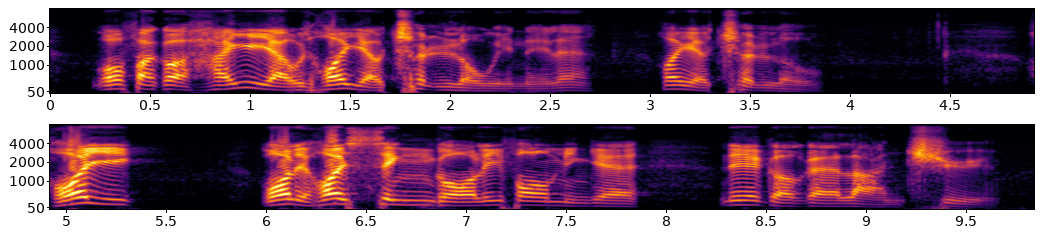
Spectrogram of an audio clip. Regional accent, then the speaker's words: China; 我们中国人呢是有敬老的文化

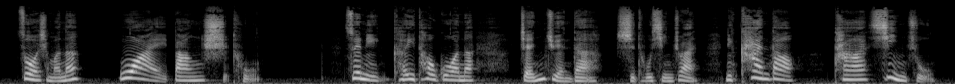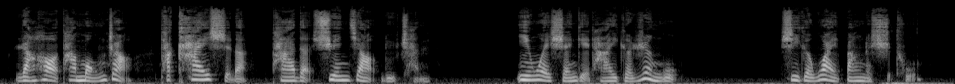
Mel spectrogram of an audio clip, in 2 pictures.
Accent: Taiwan; 自己呢是土生土长的台湾人，我从小呢对中国的认识呢是在我的历史课本以及地理课本上面，我从未踏足中国。对我来讲呢，中国，我是中国人，但是很奇怪的，我从来没有到中国。

